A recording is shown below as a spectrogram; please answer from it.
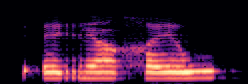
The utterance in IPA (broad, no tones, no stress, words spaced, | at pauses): ʔerʲã χew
